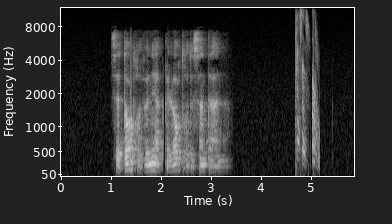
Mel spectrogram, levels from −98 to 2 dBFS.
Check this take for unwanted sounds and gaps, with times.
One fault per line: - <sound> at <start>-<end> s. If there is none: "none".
- dropout at 2.0-2.1 s
- chirp at 4.7-5.2 s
